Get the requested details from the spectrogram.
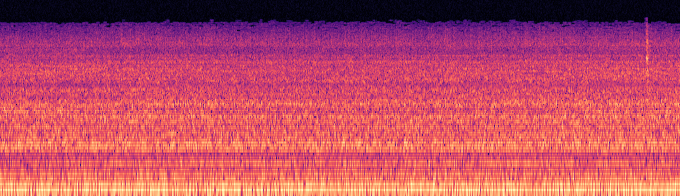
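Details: Armstrong furnace with a no-heat complaint, after burners were brushed and vacuumed clean and the unit cycled off and on: steady even low roar with no surging, popping or flutter; burners lighting and burning smoothly.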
